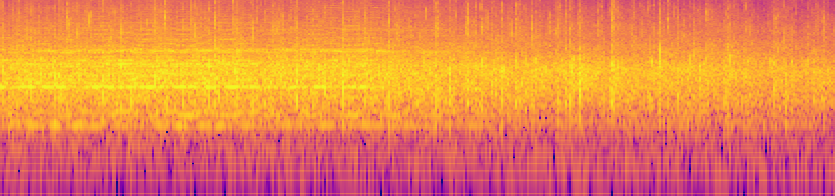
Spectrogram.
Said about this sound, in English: Come on, let's give the Lord a big hand clap. That's been good.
